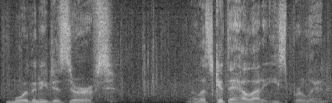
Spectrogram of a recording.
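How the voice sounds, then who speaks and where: An actor playing a hard-nosed American intelligence team leader in a military game, cool and authoritative. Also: male voice, sits low, brisk, heavy background noise, close to an everyday voice. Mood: dry, grim. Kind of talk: cinematic military video game acting.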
